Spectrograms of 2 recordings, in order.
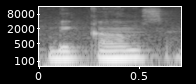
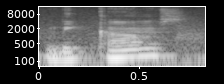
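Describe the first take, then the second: The two takes are said the same way.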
